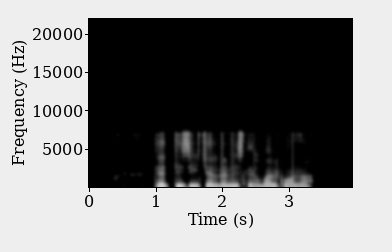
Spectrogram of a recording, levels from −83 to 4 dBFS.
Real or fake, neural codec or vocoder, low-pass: fake; codec, 24 kHz, 0.9 kbps, WavTokenizer, large speech release; 7.2 kHz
